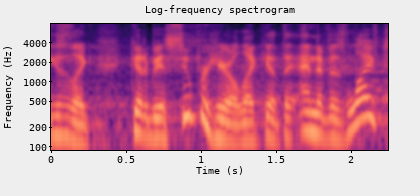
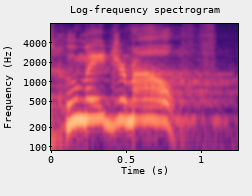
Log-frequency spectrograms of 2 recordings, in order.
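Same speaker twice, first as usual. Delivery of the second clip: higher, slow, pointed question; God challenging; 9 semitones higher, slower than usual. Retold or imitated. God answering Moses' excuse, slow pointed challenge. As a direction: press the question home. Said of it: "And God says".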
